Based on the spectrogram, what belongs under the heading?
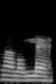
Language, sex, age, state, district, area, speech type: Malayalam, female, 18-30, Kerala, Thrissur, urban, conversation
